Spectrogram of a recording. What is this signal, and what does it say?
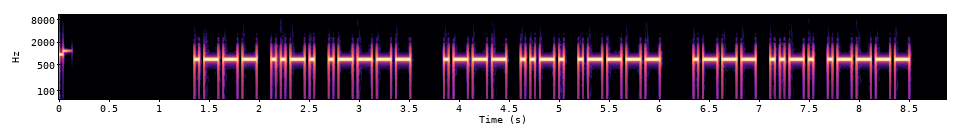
Morse code, heard as a keyed tone, about 25 wpm, 700 Hz. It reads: JF1 JF1 JF1
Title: Callsign Prefixes for Top 25 DXCC - Repeated 3x - 25wpm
